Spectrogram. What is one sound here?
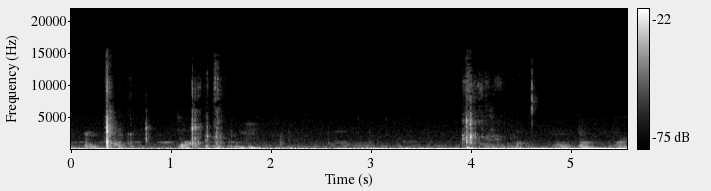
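Paper crinkles and rustles in someone's hands.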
